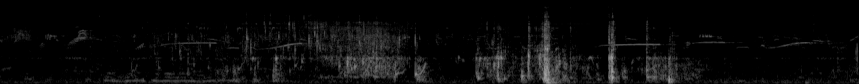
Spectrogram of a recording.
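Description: Water swishing around a banana-trunk raft poled through floodwater, then a few sharp knocks past the middle. Birds chirp with short rising calls throughout.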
